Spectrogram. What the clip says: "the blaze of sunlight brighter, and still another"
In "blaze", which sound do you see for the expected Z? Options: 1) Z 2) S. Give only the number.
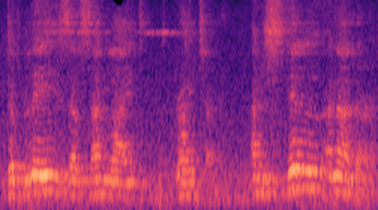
1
